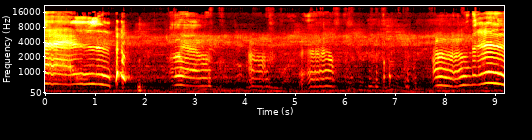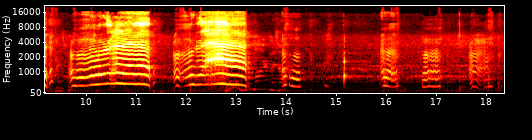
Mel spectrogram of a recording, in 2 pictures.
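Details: Newborn baby boy crying, upset at having hiccups: repeated bouts of high-pitched crying with breaths and whimpers between them, faint room noise.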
